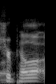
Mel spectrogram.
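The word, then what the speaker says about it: Trapilo: tackle, Taylor, Trapillo, I asked him how to pronounce Trapillo. it. Oh, it's Trapillo.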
